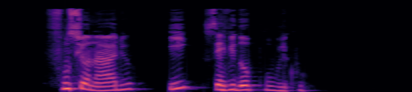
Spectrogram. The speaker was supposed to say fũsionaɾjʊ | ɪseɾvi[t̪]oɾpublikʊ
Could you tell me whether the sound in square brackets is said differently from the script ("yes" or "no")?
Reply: yes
